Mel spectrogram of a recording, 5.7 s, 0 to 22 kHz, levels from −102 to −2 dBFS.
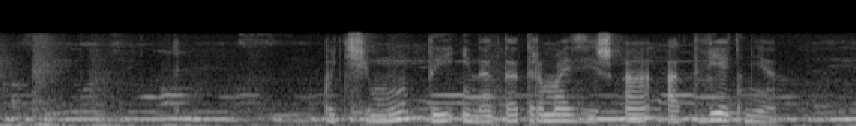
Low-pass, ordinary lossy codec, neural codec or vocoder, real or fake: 7.2 kHz; none; none; real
